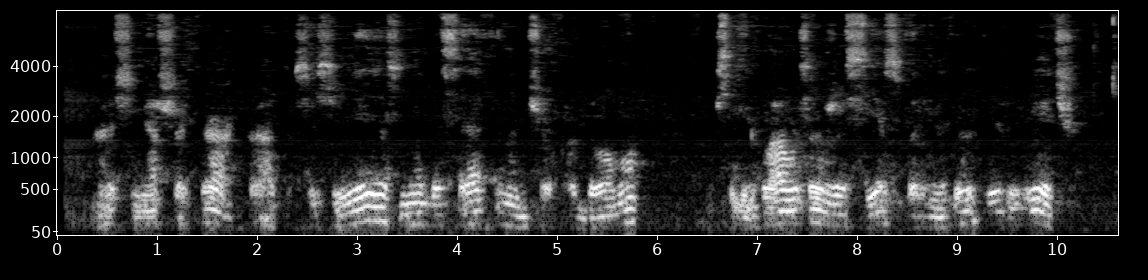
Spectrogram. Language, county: Lithuanian, Kaunas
